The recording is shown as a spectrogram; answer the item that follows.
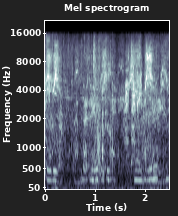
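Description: Several voices whispering and murmuring low and indistinctly, overlapping in short broken phrases.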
